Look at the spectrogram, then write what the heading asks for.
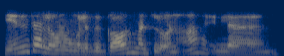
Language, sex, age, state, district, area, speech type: Tamil, female, 30-45, Tamil Nadu, Madurai, urban, conversation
